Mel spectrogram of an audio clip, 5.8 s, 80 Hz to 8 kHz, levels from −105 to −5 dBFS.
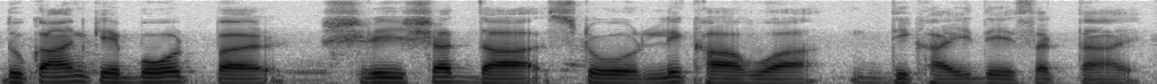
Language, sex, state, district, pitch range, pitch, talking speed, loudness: Hindi, female, Uttar Pradesh, Lalitpur, 105-130 Hz, 115 Hz, 135 wpm, -15 LUFS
